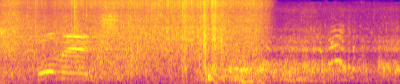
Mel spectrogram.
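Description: Water splashes loudly as a person is thrown into it.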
